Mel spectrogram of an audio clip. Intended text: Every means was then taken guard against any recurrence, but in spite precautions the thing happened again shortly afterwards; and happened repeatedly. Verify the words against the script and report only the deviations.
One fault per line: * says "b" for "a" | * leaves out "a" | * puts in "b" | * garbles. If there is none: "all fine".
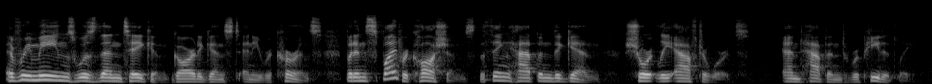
all fine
